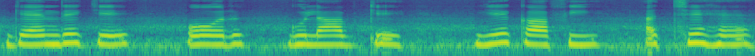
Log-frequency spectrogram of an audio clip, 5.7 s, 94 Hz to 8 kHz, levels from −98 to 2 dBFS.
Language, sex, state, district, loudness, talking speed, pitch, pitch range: Hindi, female, Haryana, Rohtak, -14 LUFS, 95 wpm, 240 Hz, 235-250 Hz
